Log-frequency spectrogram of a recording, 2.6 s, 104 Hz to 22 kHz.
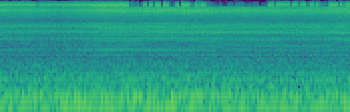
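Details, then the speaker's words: Cheap $7 Chinese coil tattoo liner with the needle now added, buzzing steadily but slowed by the needle's drag to 97 cycles per second at 45% duty. "you hear the difference let me let me mess around with it a little bit it went to 97 cycles per second at 45 duty"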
